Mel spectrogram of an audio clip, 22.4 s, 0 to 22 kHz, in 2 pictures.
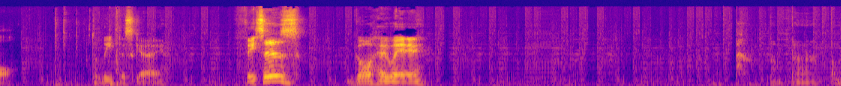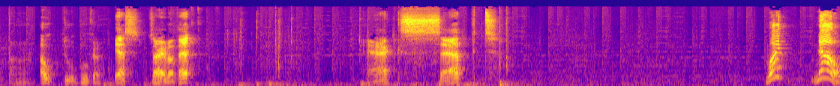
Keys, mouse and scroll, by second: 1.4 ctrl+l, 1.4 Delete.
